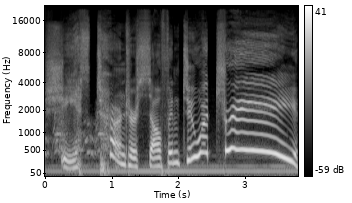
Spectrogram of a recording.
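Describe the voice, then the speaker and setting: A man talks at a very slow pace in a put-on character voice. Clear music plays in the background. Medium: read story. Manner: shouting, frantic.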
